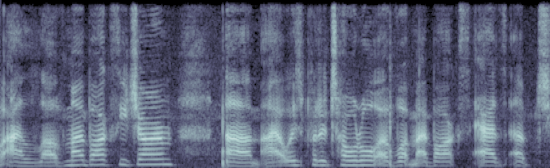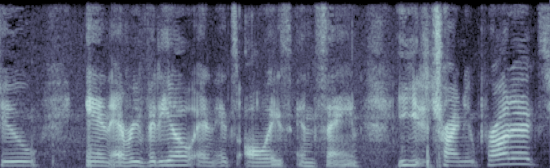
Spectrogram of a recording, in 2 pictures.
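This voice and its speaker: Gravelly-voiced woman vlogger, slightly sick. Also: medium pitch, fairly bright tone, a little hiss or hum. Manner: rambling, self-interrupting, enthusiastic. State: a little sick, losing her voice. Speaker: beauty vlogger. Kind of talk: chatty product unboxing.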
